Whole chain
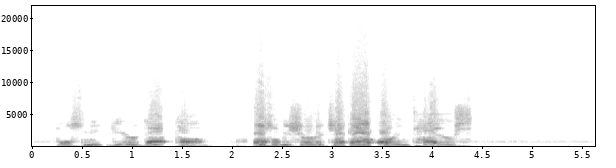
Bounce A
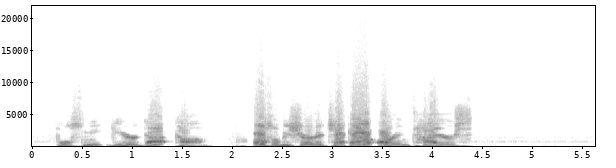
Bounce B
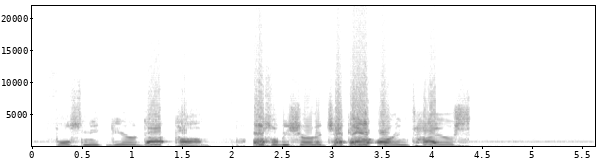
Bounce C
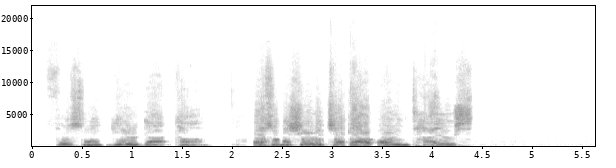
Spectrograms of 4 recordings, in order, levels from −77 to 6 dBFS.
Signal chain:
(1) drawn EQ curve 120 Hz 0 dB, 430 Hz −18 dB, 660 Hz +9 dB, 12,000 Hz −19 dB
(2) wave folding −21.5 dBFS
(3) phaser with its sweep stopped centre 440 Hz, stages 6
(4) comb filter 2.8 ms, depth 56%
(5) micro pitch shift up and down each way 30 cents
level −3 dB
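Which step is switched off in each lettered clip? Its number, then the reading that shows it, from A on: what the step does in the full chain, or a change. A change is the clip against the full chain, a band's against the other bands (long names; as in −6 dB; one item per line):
3, 125 Hz band +12.5 dB
5, change in crest factor −2.0 dB
1, 250 Hz band +7.5 dB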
